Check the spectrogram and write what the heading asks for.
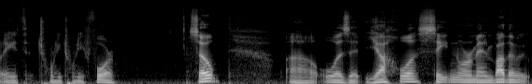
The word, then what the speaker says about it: Yahweh: So, was it Yahweh, Satan, or man? By the way, and just in case you may not know, Yod-Heh-Vav-Heh, it's the Tetragrammaton. We understand the correct pronunciation is Yahweh.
